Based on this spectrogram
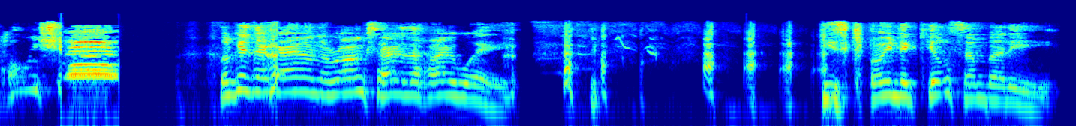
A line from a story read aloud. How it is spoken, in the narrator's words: a voice that screams out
